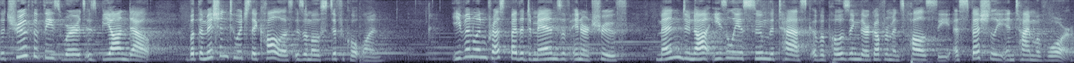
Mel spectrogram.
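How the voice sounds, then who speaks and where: Music plays behind a woman with a high-pitched voice. She speaks at a moderate pace with lively intonation. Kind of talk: dramatic reading of a historic speech.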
